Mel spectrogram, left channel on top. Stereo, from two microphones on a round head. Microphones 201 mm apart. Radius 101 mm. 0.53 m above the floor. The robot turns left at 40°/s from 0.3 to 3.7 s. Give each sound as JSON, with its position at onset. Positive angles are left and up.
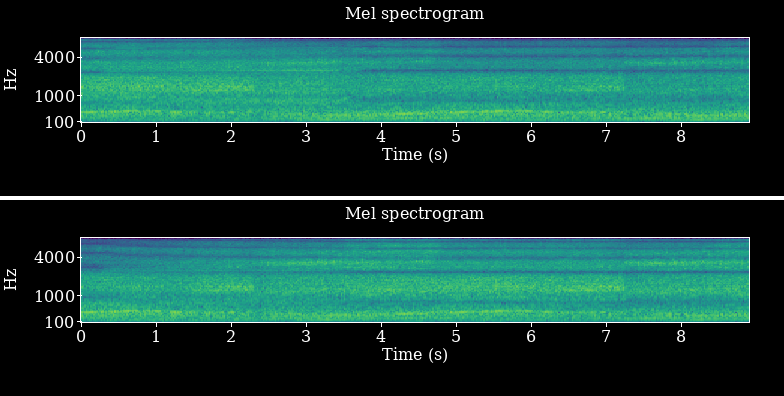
{"t": 0.0, "sound": "a vehicle", "azimuth_deg": 90}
